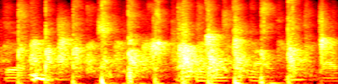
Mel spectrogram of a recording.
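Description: hand clapping

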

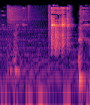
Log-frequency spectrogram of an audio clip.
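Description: coffee cups clinking

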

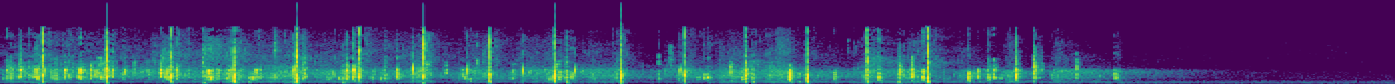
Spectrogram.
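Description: applause

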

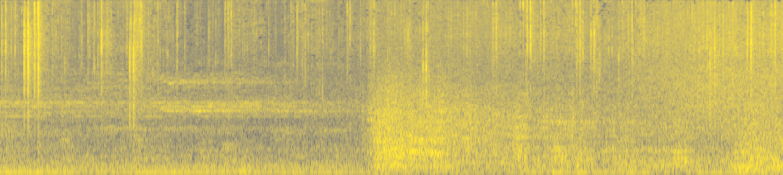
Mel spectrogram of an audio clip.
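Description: thunderstorm with rain

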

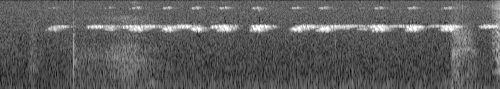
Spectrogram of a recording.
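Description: cricket chirping

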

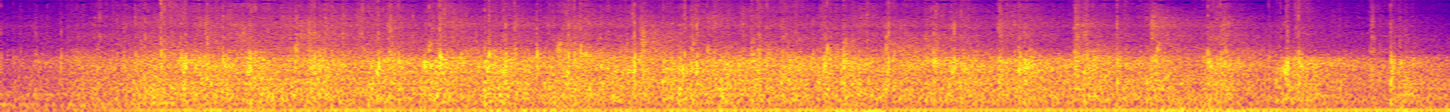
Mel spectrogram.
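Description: audience applauding loudly

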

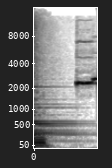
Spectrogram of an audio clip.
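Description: person whistling

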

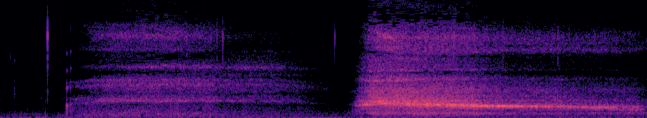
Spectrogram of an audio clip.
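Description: deep breathing

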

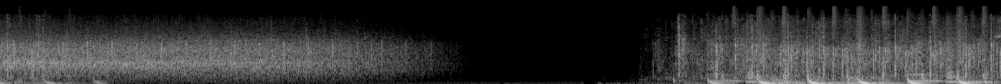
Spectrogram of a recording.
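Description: big round of applause

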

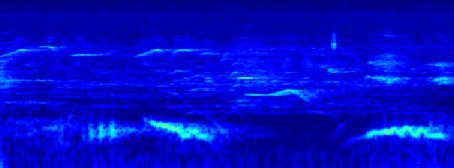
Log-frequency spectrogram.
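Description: pigeon cooing

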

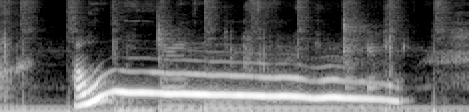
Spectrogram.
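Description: wolves howling

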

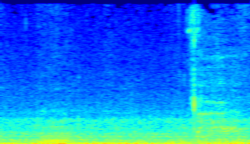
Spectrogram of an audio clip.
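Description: car driving

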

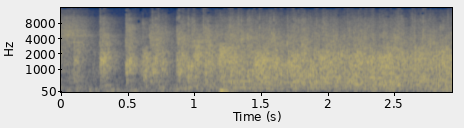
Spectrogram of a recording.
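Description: audience applause

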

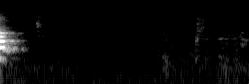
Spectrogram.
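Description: dog barking

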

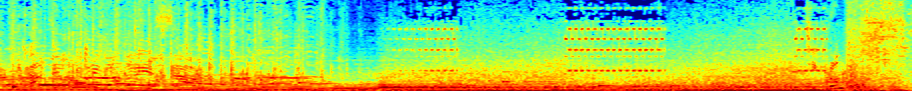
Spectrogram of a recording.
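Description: telephone ringing

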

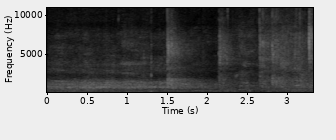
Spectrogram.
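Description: audience clapping

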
